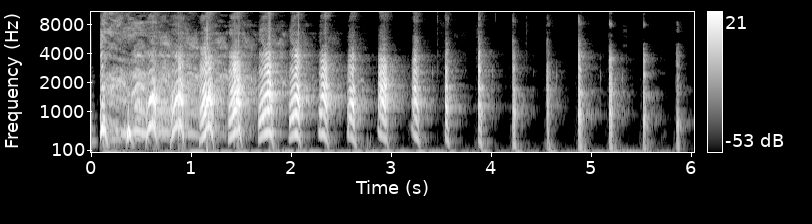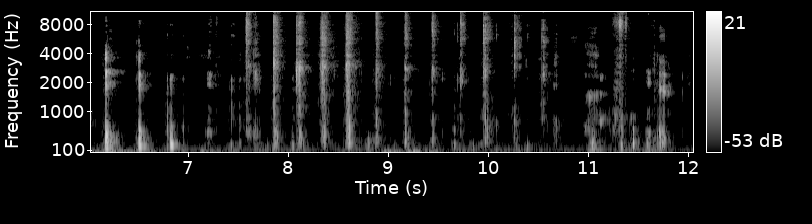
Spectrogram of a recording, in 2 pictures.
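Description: A man laughing hard in a long run of rhythmic "ha" bursts, about three or four a second, loudest at the start and trailing off after about seven seconds into faint, breathy bursts.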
